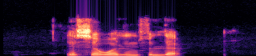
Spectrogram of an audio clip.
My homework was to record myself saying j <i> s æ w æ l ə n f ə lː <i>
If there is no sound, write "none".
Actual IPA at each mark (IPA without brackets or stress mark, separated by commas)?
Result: æ, æ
